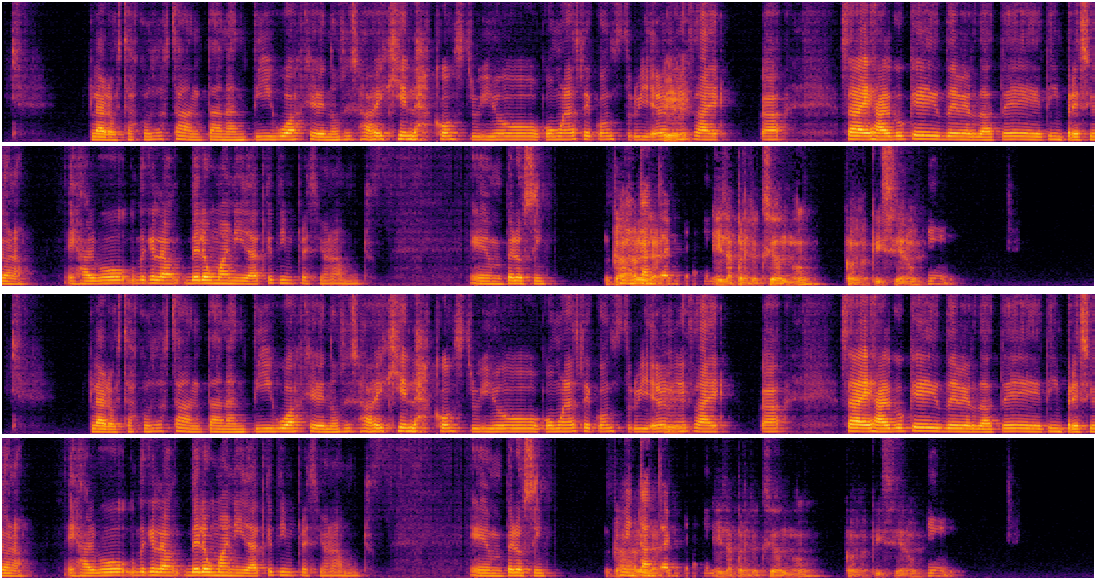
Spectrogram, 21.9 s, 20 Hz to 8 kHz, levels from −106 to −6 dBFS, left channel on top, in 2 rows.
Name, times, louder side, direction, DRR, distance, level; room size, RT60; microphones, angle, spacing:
voice 1, 0.9-7.2 7.6-7.8 8.4-11.1 11.6-14.5 15.6-16.4 17.1-17.6 17.9-18.1 20.2-20.4, equal, 5° right, 0.5 m, -24 dB
voice 2, 6.6-7.0 17.0-17.6 18.0-19.1 19.4-20.2, left 6 dB, 85° left, 0.5 m, -29 dB
16.5 x 14.0 x 2.3 m
head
